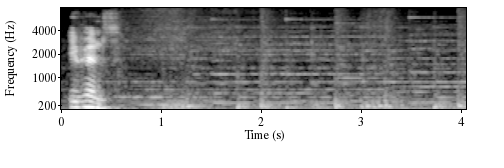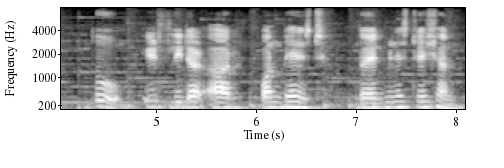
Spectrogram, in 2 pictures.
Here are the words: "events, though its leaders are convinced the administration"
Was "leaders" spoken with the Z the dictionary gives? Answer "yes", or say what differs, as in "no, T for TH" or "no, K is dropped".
no, Z is dropped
